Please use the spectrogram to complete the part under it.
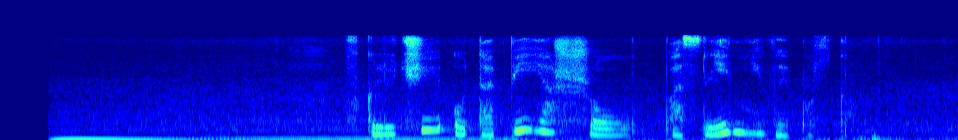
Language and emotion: Russian, sad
